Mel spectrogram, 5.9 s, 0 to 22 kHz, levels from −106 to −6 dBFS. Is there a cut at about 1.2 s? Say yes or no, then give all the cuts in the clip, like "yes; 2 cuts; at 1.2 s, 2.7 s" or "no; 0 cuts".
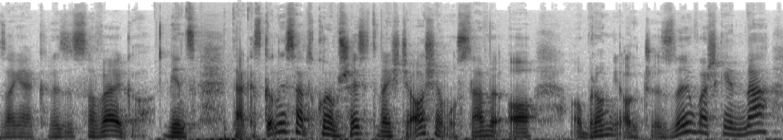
yes; 1 cut; at 1.2 s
